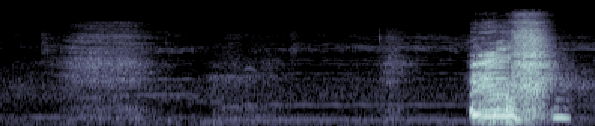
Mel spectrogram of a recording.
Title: Merry Christmas - induced sneezes and a nose blow at the end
